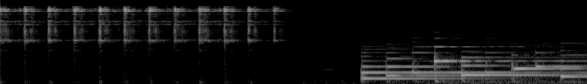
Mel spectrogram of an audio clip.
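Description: Jingle bells shaken in a steady rhythm, about four shakes a second, stopping suddenly about three seconds in. After a short silence a piano begins a slow intro of held notes and chords.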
